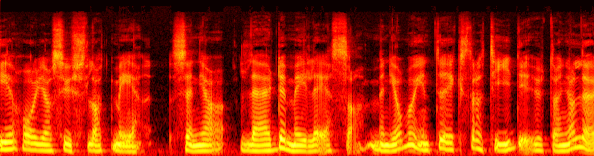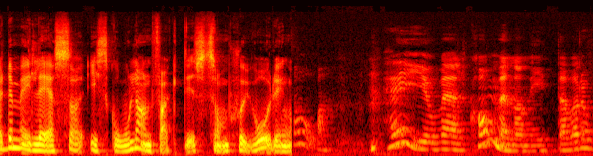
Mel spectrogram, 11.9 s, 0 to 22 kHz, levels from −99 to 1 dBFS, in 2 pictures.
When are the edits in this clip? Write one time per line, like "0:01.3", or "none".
0:08.8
